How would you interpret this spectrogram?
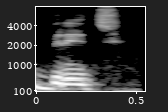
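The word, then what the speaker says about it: bridge: silent हो जाता है जब भी डीजी वर्ड अगर सेम प्लेस में सेम वर्ड में अगर आ रहा है तो दैट टाम पर जो हमारा डी है यह हमारा प्रोनंसिएशन नहीं होगा वहां पर प्रोनंसिएशन सिर्फ हमारा जी होगा जैसे कि ब्रिज बैज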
